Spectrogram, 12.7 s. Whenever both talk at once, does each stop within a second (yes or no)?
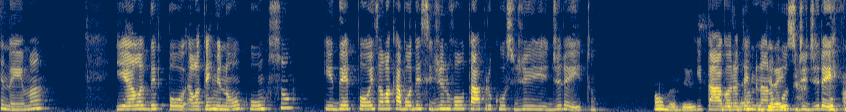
no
